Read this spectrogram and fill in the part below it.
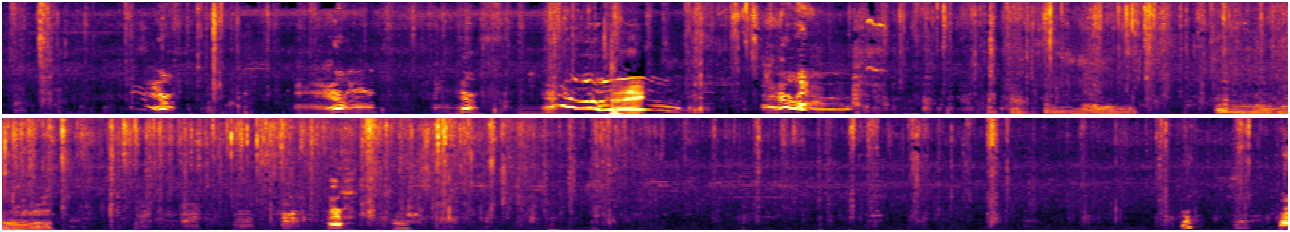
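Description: Dog paws crunch on gravel.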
